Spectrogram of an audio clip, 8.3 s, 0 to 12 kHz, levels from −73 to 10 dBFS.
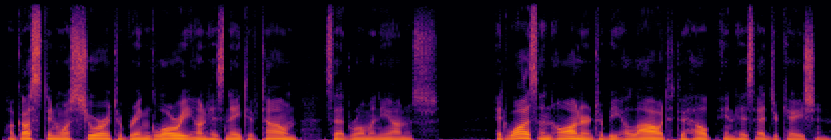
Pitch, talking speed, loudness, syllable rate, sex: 125 Hz, 175 wpm, -17 LUFS, 5.3 syllables/s, male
